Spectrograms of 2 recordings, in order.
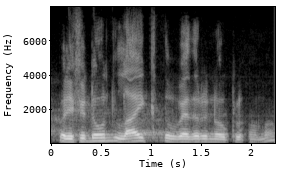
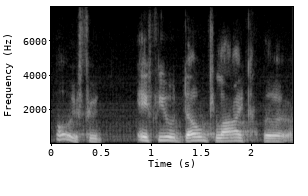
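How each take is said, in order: First: Said in the usual way. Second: Put-on a slow, tentative stab at a southern accent; attempted southern accent. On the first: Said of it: "I don't even know how to say it". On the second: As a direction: try the southern accent, then falter. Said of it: "in that southern accent".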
